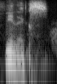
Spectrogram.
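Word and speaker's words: Fénix: Like I downloaded Fenix, I downloaded Mil Muertes. I already had Prince Puma. Phoenix, by the way, it's Phoenix. Phoenix, yeah.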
